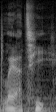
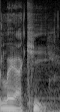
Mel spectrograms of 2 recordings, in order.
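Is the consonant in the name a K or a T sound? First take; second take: T; K. First: The name is said with a T sound. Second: The name is said with a K sound. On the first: The name is being said in a proper, formal way. "like in a proper way, it would be Leati with a T" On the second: The name is being said casually. "If you were saying it casually, you would say Leaki with a K"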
